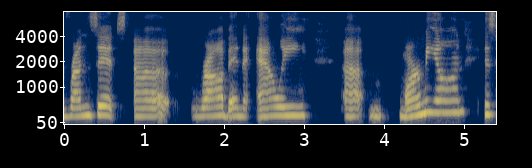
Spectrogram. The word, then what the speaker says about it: Marmion: the couple that runs it, Rob and Allie Marmion is how their name is pronounced.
